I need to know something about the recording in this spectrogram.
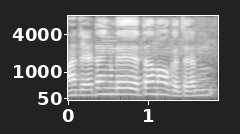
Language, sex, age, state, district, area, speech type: Malayalam, male, 18-30, Kerala, Palakkad, rural, spontaneous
